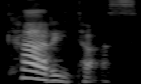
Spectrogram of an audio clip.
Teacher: and over and the movement is quite slow as well so what we want is an Italian a it's the middle ground a between the ah and the a sound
